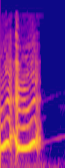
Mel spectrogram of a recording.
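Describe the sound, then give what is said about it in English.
A short alarm siren sound effect: a loud, buzzy wailing tone that wavers up and down in pitch for under a second, then cuts off into silence, with no talking. “Well, I think it's time to sound the alarm.”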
